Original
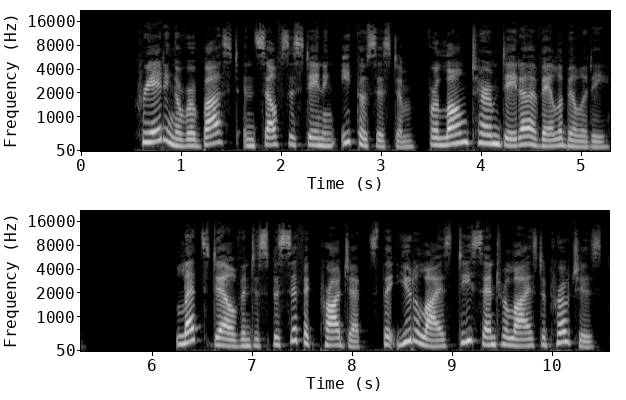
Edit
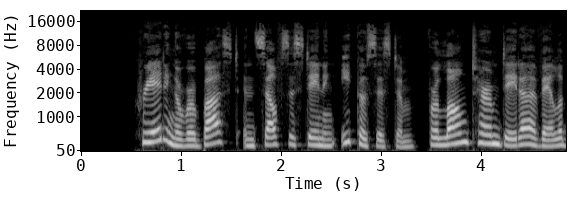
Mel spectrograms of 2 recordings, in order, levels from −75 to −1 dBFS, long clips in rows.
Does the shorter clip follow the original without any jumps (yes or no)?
yes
